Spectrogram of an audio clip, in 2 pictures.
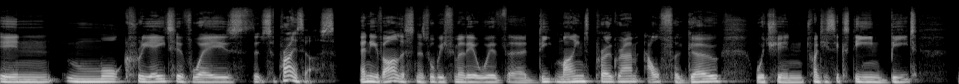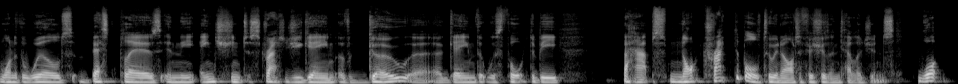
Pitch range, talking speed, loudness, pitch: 105-125 Hz, 165 wpm, -21 LUFS, 110 Hz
